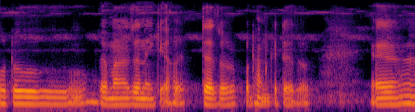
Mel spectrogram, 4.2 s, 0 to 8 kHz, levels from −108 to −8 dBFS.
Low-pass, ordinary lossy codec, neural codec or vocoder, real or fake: 7.2 kHz; Opus, 24 kbps; none; real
